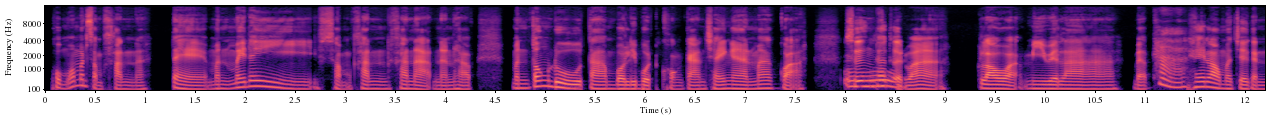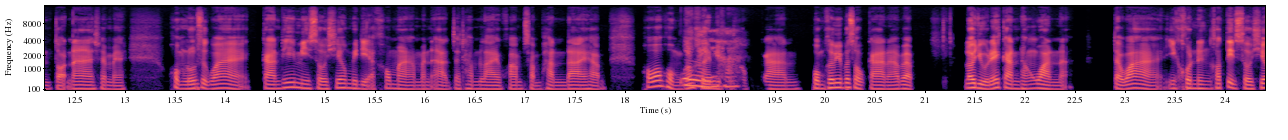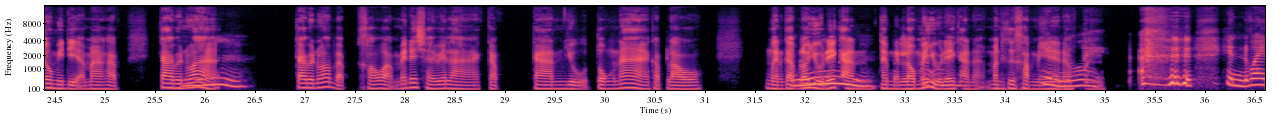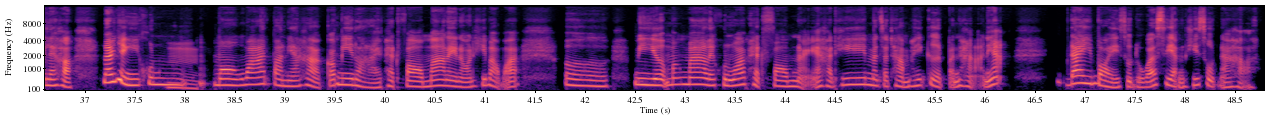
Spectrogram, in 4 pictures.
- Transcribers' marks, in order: chuckle
- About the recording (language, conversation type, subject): Thai, podcast, โซเชียลมีเดียส่งผลต่อความสัมพันธ์ของคุณอย่างไร?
